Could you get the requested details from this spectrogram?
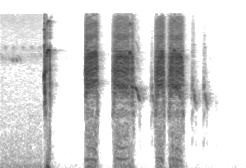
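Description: Black drongo giving four loud, harsh rasping bursts in about two seconds, each ending in a brief twangy note, followed by two soft chips.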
